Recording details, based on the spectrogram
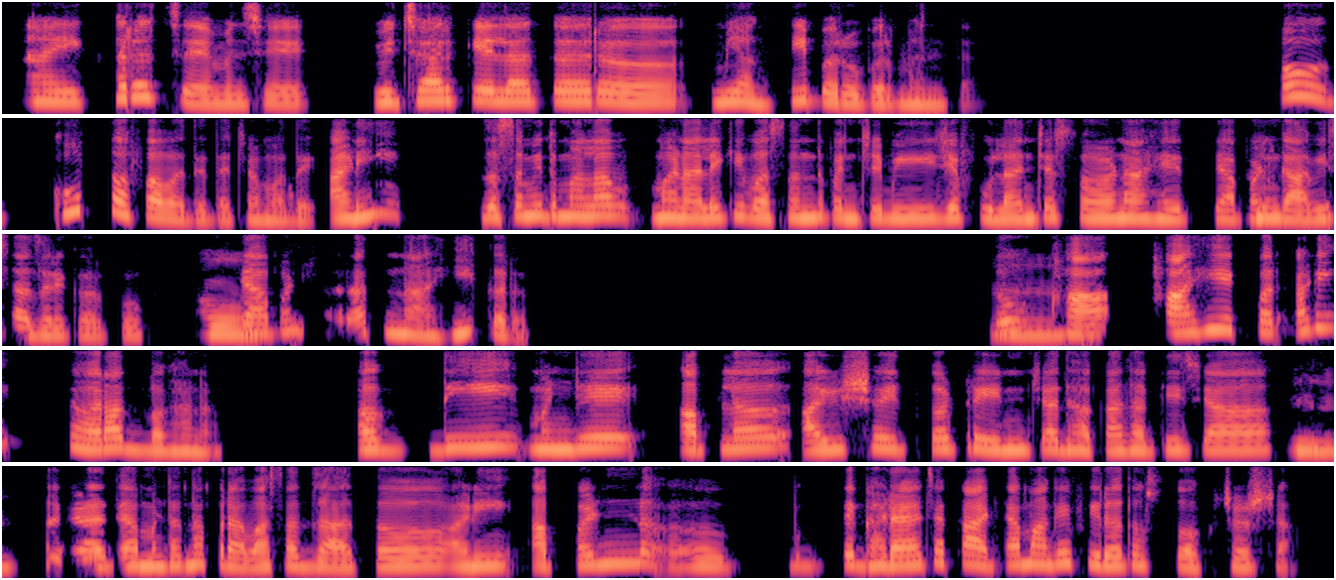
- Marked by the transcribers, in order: tapping
- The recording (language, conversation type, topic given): Marathi, podcast, वसंताचा सुवास आणि फुलं तुला कशी भावतात?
